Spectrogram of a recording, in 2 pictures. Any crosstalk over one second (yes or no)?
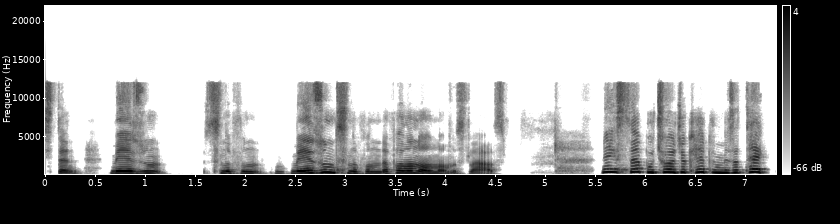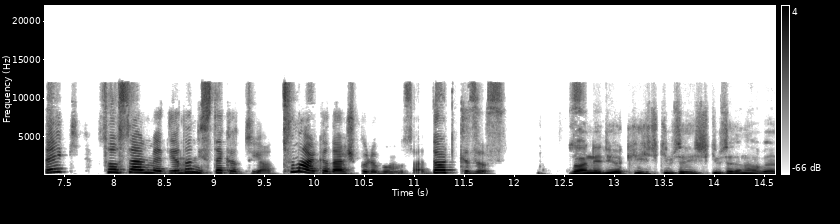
no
